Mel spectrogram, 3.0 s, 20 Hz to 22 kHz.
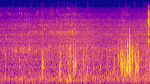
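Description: A 2022 BMW R18 Bagger, an 1800cc cruiser, rides steadily at 2,500 RPM, its low engine drone buried under constant loud wind rush across the whole clip.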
